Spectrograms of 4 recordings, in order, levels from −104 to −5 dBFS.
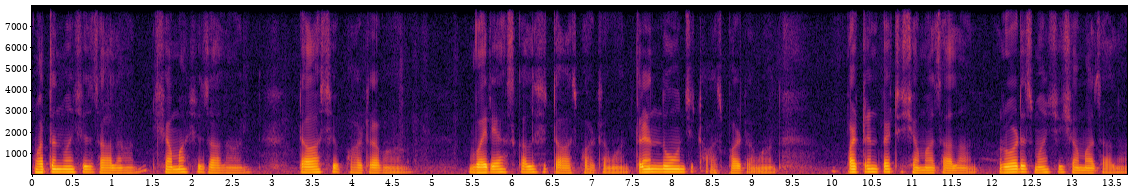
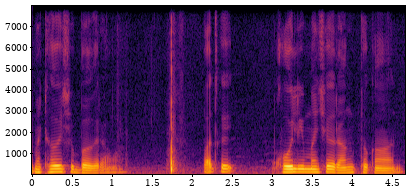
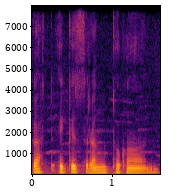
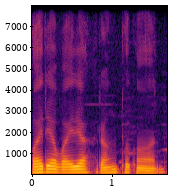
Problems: background sounds at intervals, background conversations at intervals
